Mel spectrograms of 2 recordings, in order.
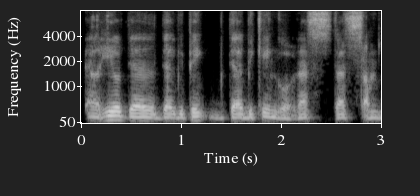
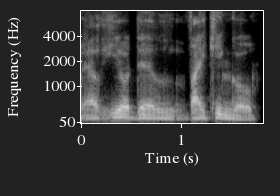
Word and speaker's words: El Hijo del Vikingo: El Hijo del Vikingo. I'm using the Spanish pronunciation. Or as how some people in America call him, El Hijo del Vikingo.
